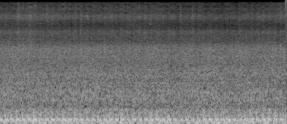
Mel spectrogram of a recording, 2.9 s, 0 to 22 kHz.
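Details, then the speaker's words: 2017-ish Subaru Forester at about 70 mph on a slight turn: deep, uneven thumping from the front right corner under road rumble, with violent steering-wheel shaking that stops when straightened; worn front lower control arm bushing. "some of that thumping right there if I'm up at freeway speeds about 70 or so and I do a slight turn like around that bend I'll get this horrific shaking of the steering wheel and you can hear something banging around definitely out of that front right corner but as soon as I straighten out it goes away"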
